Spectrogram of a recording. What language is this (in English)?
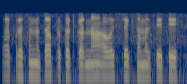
Hindi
